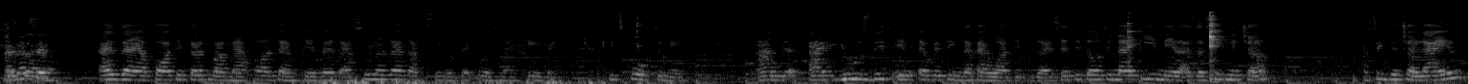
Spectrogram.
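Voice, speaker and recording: A woman's voice: mid-range voice, normal speed. A middle-aged woman with a Caribbean accent telling a personal story in casual chat, emphatic and repeating phrases for effect. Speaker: vlog guest sharing personal testimony. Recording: roomy, distant mic, music underneath. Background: music.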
